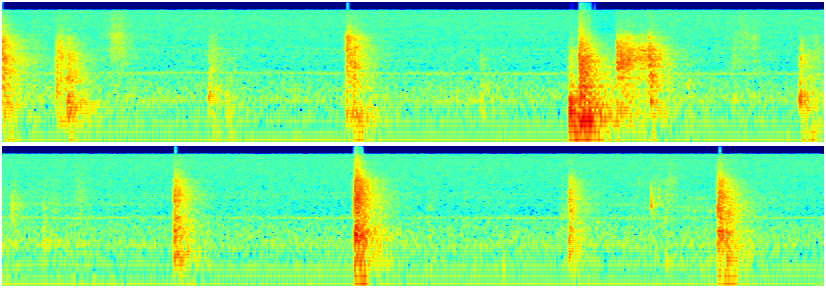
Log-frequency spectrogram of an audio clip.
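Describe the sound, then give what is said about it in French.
Knocking on a bedroom door: a series of hollow wooden raps and thumps at uneven intervals, with a denser cluster near the middle and more single knocks after it. No voices. “Alexis sort de sa chambre. Il va frapper à celle de son ami.”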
